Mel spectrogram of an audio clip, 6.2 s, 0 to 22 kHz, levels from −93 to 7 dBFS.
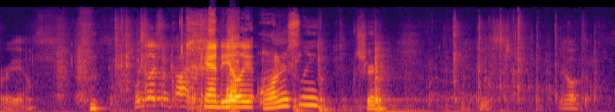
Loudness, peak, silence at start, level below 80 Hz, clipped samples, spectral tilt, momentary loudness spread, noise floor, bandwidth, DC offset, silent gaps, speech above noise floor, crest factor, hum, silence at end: -13 LUFS; 0 dBFS; 0 s; -42 dBFS; under 0.1%; -4 dB/octave; 26 LU; -37 dBFS; 16.5 kHz; under 0.1%; none; 23 dB; 16 dB; none; 0.25 s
